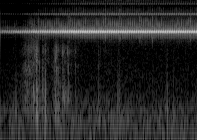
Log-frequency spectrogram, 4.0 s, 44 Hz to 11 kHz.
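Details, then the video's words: An Arizona tree cricket sings a steady, high, pure-toned trill of rapid even pulses from a brittlebush in Vail, Arizona, at 3300 ft, about 5 PM on December 26 at about 70°F, before sunset. "Arizona Tree Cricket 1"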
